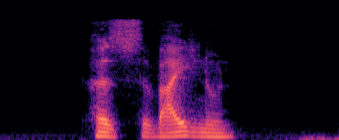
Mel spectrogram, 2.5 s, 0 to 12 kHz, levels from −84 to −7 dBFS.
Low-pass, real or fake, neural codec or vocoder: 7.2 kHz; fake; codec, 16 kHz, 0.5 kbps, X-Codec, WavLM features, trained on Multilingual LibriSpeech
